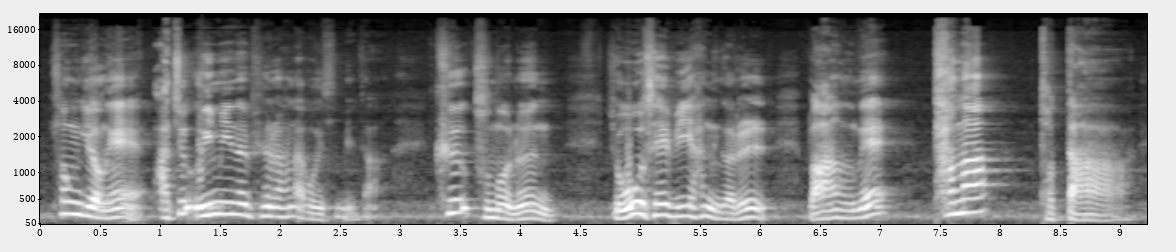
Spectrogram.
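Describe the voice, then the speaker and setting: Male pastor, middle-aged, gravelly and fairly high, chatty sermon with acted-out quotes, faint hiss behind. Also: a little mellow. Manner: colloquial preaching, acting out quoted voices. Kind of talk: early-morning sermon.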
